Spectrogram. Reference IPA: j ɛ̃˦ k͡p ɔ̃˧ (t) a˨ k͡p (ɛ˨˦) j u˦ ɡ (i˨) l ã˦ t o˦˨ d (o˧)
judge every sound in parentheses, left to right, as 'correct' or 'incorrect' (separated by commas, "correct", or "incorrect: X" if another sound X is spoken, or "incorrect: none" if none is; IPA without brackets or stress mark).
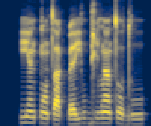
correct, correct, incorrect: i˦, incorrect: u˧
